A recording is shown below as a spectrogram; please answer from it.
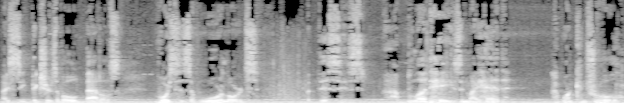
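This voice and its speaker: Casting: young reptilian warrior for a game, restless and brutish, bottomless pitch, slow delivery, music underneath. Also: male voice, noisy background, heavily acted. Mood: brooding, tense. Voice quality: very deep, gravelly growl. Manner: halting, blunt, forceful short bursts. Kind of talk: video game dialogue acting.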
